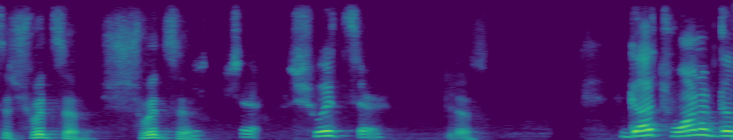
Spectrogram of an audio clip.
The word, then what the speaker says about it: Schweitzer: dr mary's who is a swoosh streetweaser don't pronounce it it's a schwitzer yes got one of the leg bones to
